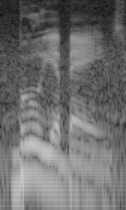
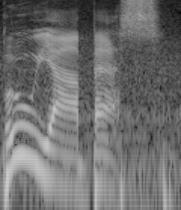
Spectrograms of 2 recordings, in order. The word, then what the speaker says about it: bouillabaisse: People call it bouillabaisse, right? Yes. It's not. It's bouillabaisse. Bess at the end, not bays.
